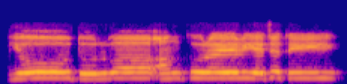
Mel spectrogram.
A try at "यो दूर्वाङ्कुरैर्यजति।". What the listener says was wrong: नहीं, अगर आप दूर्वा अंकुर करेंगे तो फिर दूर्व अंकुर बोलना पड़ेगा, क्योंकि फिर आ उसमें से निकालना पड़ेगा। इसलिए एक साथ कर दो।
